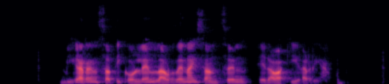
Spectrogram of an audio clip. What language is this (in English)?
Basque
